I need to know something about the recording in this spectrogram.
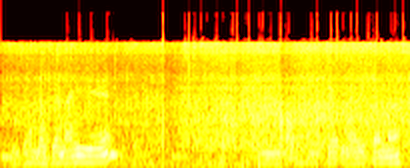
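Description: Water pours into a sizzling pan.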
